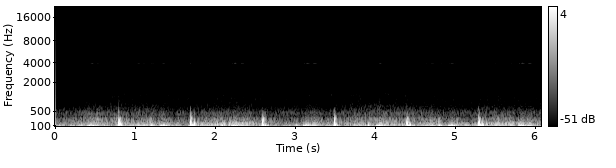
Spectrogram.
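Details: Female resting heartbeat: steady low thumping beats, about 67 a minute, over a rumbly background; normal heartbeat.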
